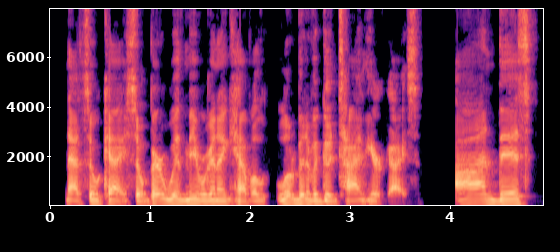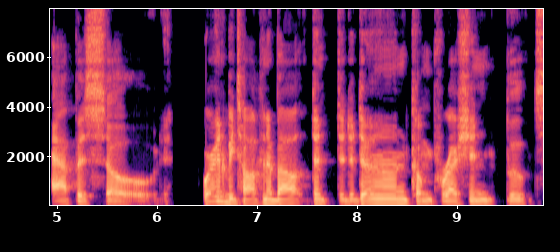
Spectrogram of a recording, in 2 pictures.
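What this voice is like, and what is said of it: Slightly hoarse voice. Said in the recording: “My voice is a little bit hoarse”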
